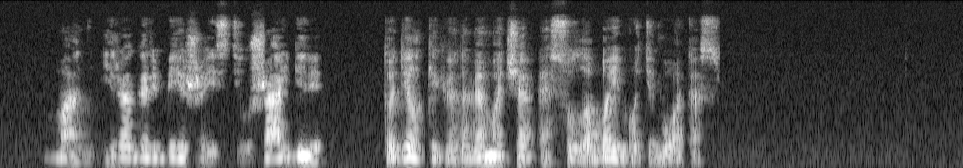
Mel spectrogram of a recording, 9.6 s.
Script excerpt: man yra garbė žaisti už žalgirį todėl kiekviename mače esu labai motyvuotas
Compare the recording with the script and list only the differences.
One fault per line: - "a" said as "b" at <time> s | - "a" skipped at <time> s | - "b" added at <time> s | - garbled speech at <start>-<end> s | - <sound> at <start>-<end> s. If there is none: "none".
none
